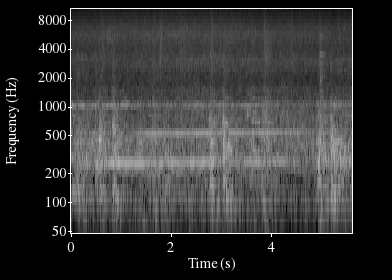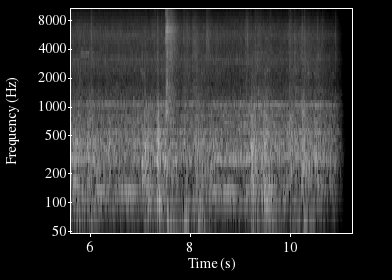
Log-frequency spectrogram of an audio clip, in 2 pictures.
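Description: Interior running noise of a Vivarail Class 230 D-train, a rebuilt London Underground D78 stock car, under way: wheels on rail with clicks and rattles over a steady hum. A brief sharp hiss comes about two thirds of the way through, and the sound cuts off suddenly shortly before the end.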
